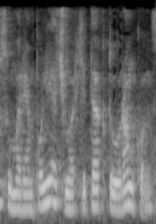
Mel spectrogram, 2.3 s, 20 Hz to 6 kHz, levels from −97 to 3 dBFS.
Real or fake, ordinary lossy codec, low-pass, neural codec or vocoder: real; AAC, 24 kbps; 5.4 kHz; none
